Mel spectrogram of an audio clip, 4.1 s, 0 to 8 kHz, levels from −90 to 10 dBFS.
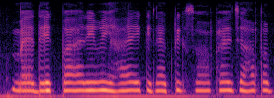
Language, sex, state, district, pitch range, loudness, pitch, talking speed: Hindi, female, Bihar, Kaimur, 235-245 Hz, -18 LUFS, 240 Hz, 175 wpm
